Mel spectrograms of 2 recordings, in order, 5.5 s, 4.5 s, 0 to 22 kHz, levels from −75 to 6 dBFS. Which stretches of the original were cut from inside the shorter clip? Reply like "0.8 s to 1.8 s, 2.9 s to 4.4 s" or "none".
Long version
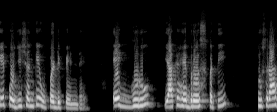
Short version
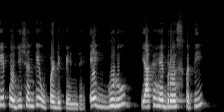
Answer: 1.6 s to 2.1 s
